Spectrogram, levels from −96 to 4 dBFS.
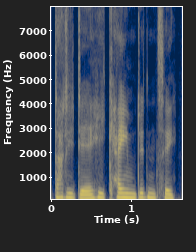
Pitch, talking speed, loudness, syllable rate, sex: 165 Hz, 220 wpm, -17 LUFS, 4.6 syllables/s, female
